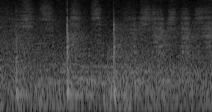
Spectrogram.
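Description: Chalk writing on a chalkboard, faint, with a few sharp ticks as the chalk strikes the board.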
